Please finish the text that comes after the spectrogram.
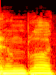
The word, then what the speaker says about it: YUNGBLUD: here Dominic Young Blood Young Blood thank you for having y u n g b l u d yes that's how you say it yes Grant Owens thanks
